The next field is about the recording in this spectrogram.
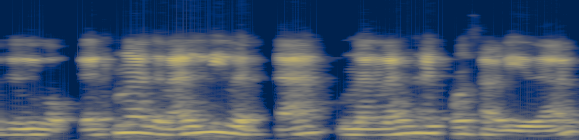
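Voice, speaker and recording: This man talks at a very fast pace. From Puerto Rico. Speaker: literature professor. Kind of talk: lecture with class discussion. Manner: conversational.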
